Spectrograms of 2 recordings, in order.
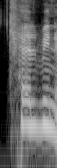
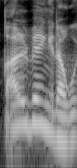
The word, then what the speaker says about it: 깔뱅: 아우구스티누스는 아우구스티누스라고 읽어야지. 그 사람을 어거스틴이라면 자기를 부르는 줄 모를 겁니다. 켈빈이 아니라 깔뱅이라고 읽어야 자기를 부르는 줄 알고 그 사람의 이름에 합당한 발음이 될 겁니다.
